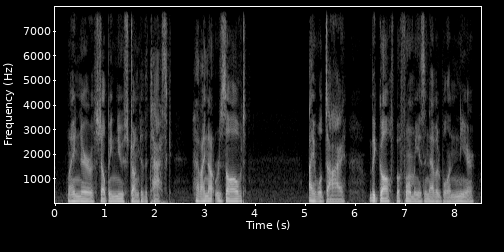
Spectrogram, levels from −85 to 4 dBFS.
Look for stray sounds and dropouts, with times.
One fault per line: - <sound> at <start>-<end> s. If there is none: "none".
none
